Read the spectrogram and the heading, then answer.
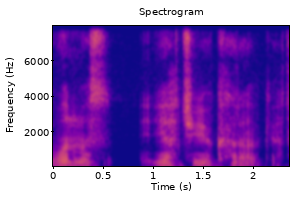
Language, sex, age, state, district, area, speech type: Kashmiri, male, 30-45, Jammu and Kashmir, Baramulla, rural, spontaneous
